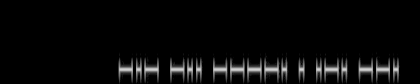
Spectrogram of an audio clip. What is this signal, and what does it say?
Morse code, heard as a keyed tone, about 28 wpm, 700 Hz. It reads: KD9ERG
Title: USA Call Signs - 6 Characters - 2x Character Spacing - 28wpm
